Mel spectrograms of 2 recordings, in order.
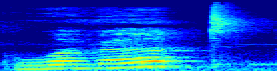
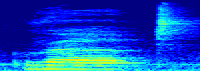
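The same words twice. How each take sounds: First: The W at the start is sounded. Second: The W at the start is silent. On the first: The speaker calls it wrong. "not wrote" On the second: The speaker calls it right. "Silent W"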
